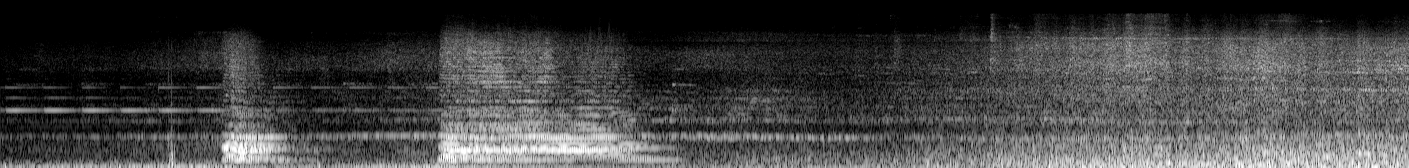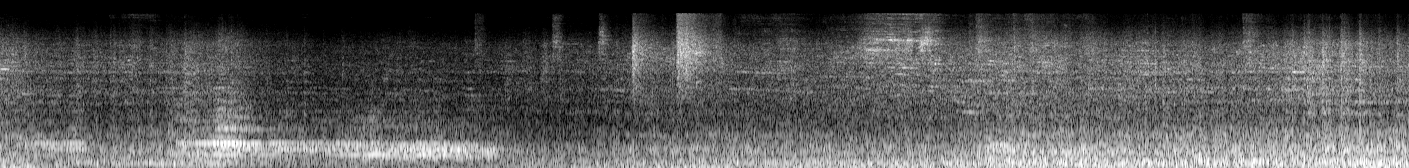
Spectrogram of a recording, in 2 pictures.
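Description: Diesel locomotive horn sounding four blasts, short, long, short and long, then the steady rumble and clickety-clack of freight cars rolling past close by, growing louder toward the end.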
